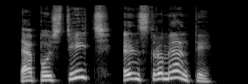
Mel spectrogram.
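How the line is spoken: Booming drone. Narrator (Russian): прогудел Жан-Пьер

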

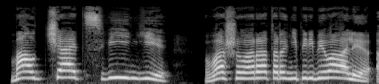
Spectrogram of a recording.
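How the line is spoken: Crowd yelling. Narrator (Russian): орали сидевшие кучи чернорубашечники

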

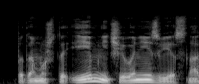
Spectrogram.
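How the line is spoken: Plain. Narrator (Russian): ответил Бувар

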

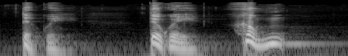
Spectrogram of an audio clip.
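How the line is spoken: Frightened cry. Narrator (Vietnamese): kêu lên

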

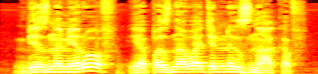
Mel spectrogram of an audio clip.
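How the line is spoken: Wry snort. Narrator (Russian): хмыкнул Саша

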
